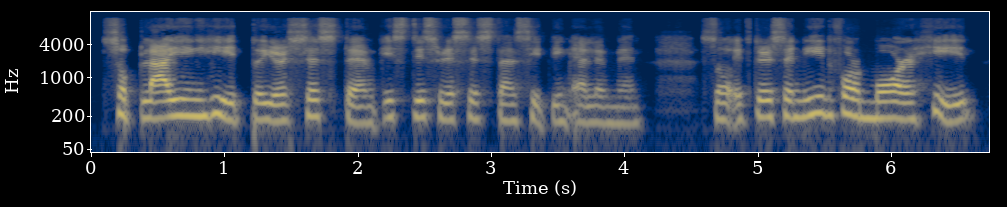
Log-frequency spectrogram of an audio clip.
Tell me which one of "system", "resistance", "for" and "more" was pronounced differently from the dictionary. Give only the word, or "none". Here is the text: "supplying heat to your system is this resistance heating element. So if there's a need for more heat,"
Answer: resistance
